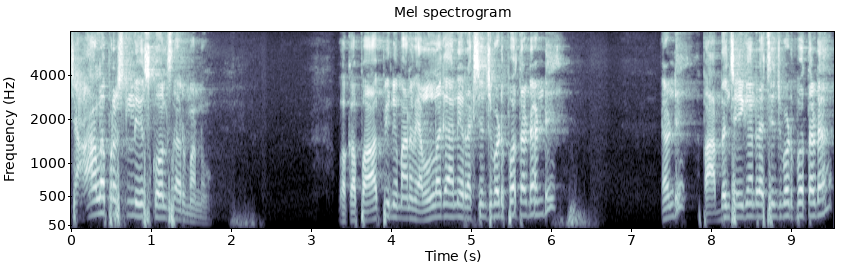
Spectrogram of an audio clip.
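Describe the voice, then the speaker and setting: Male preacher, high voice, emphatic sermon full of questions put to listeners. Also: moderate pace, pauses often, a bit bright. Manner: keeps firing rhetorical questions at the congregation and calling on listeners by name; emphatic, urging listeners to think carefully. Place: church hall.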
